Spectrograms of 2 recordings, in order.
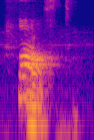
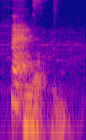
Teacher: الصوت نفسه ال الحنجرة مفخمة مضخمة وهي بتتنطق fast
